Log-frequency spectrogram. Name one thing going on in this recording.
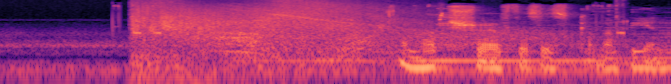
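A loud rushing whoosh plays as the game scene changes.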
